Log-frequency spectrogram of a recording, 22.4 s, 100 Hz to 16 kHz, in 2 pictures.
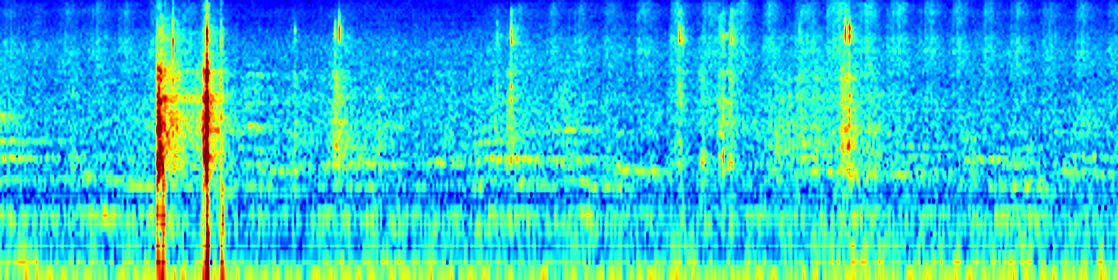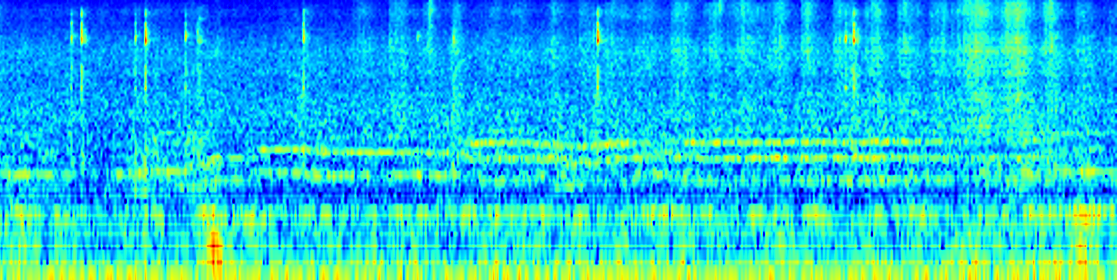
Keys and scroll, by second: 9.9 ctrl+z.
